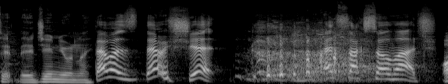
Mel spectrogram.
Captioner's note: laughter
